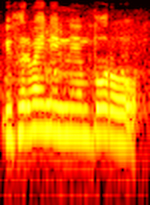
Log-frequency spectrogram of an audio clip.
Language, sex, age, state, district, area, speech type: Bodo, female, 30-45, Assam, Udalguri, urban, spontaneous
